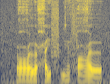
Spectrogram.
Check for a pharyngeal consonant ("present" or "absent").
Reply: present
